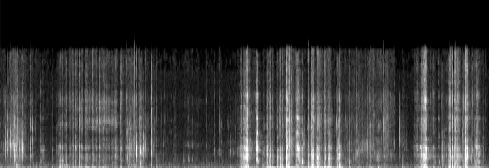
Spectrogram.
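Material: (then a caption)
Soap. A utility knife blade scrapes and carves a solid pink bar of dry soap with a black glitter coating. Irregular bursts of dry, crackly scraping and crumbly tearing come in clusters, with the loudest, brightest passes around the middle and near the end, separated by quieter pauses.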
